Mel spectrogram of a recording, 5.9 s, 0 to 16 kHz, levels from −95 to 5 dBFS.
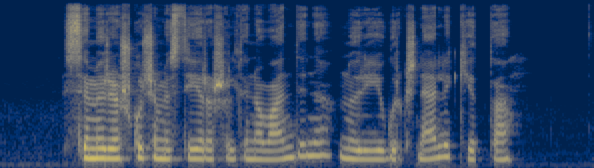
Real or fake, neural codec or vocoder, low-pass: real; none; 14.4 kHz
